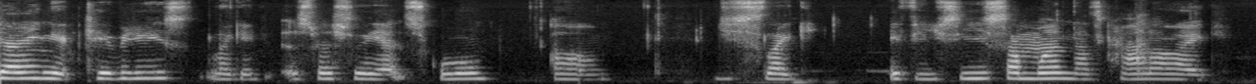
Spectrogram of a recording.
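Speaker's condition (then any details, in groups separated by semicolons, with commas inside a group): Cerebral palsy; from birth, wheelchair user; 14 years old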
